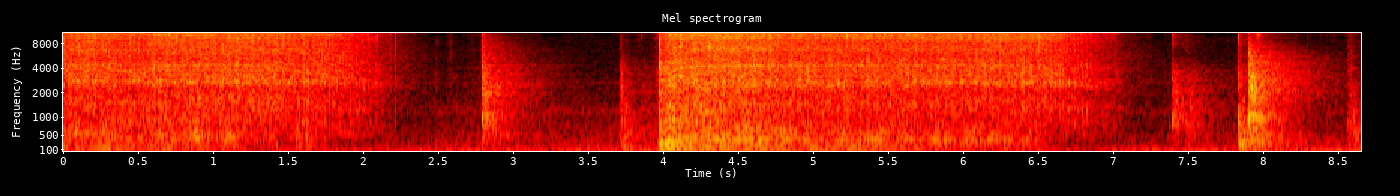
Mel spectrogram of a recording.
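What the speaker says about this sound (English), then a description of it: "We're going to start by these two bolts here with a 10mm" Power tool with a 10mm socket running bolts out of a trailer hitch fascia, two long, loud whirring runs with short pauses and brief bursts between them, close up and without voices.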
